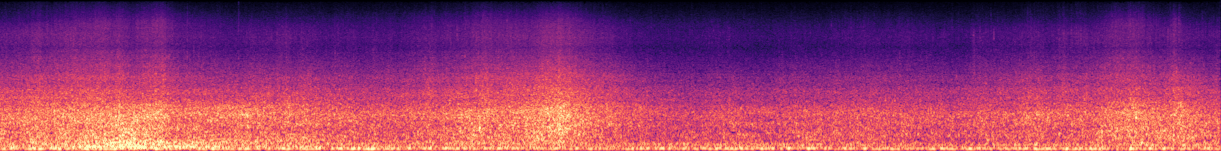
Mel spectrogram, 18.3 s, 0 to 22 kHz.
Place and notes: On the coast, Sound of the waves, Traffic sound, Early morning at the seaside
Zoom H2n MS+XY
Pingtung County, Taiwan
